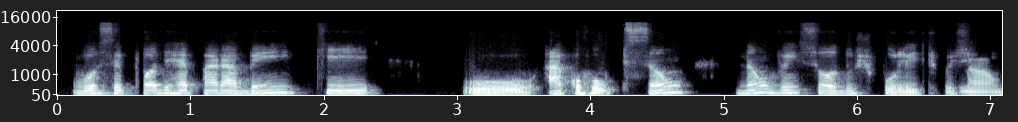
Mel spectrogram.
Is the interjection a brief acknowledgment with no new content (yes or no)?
yes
